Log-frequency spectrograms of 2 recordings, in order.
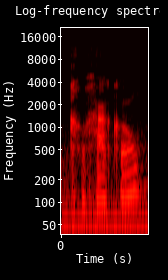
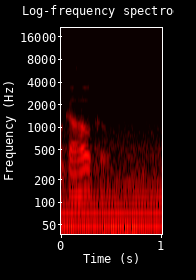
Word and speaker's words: Kahoku: go right I will speak to rear Admiral kohaku kohaku it's cold here we go oh God I just butchered them becoming the first human Specter Commander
